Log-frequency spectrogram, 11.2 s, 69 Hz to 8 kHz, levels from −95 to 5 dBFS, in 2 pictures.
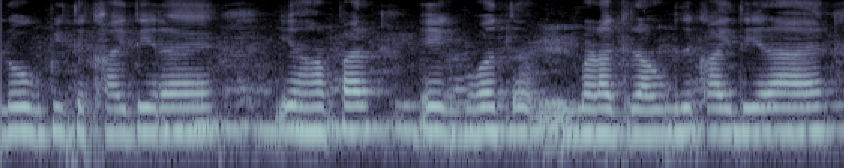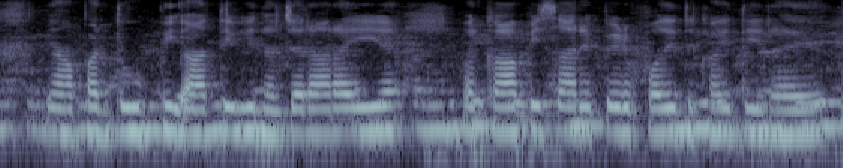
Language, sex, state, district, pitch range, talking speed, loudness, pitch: Hindi, female, Jharkhand, Jamtara, 185-200 Hz, 185 wpm, -31 LUFS, 195 Hz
